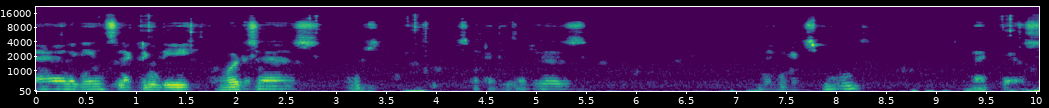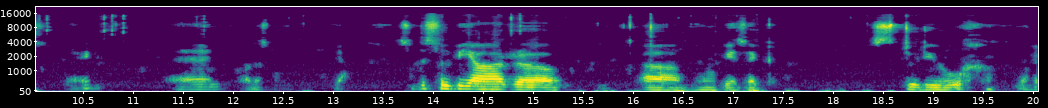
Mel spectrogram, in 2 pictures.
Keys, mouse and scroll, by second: 0.3 2, 1.1-3.8 alt+shift+drag, 4.8 ctrl+b, 9.9 Tab, 10.1 click, 10.4 scroll up 3, 10.8 click, 10.9-12.2 right drag, 12.2 scroll down 3, 12.6-13.3 middle drag, 13.3 scroll up 2, 14.5 ctrl+1, 14.9 click, 15.4-15.9 middle drag, 15.9 scroll down 1, 16.5-17.8 shift+middle drag, 17.8 scroll up 2, 18.2-20.0 shift+middle drag.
